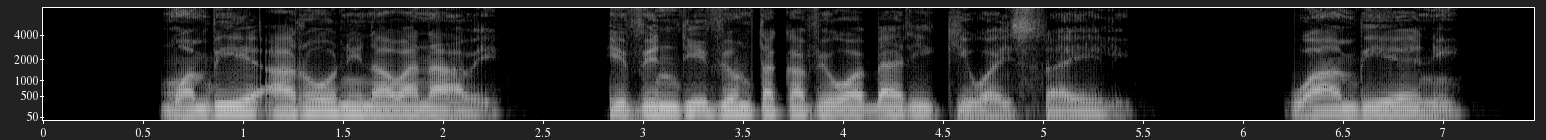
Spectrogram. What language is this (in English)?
Swahili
